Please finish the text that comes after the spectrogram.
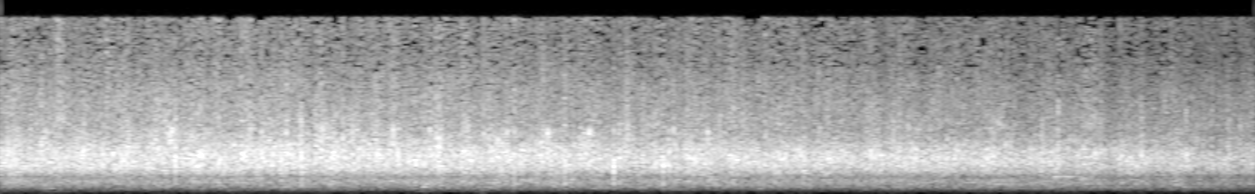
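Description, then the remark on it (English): A crowd applauds steadily, giving the Lord a hand clap, dense overlapping hand claps at a constant, fairly loud level for the whole stretch, with no voices standing out. “Come on, give the Lord a hand clap.”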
